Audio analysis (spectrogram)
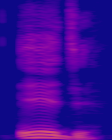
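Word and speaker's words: edge: बजट में देखें G से पहले D का लफ्ज़ आया, G से पहले D का लफ्ज़ और D क्या हुआ? साइलेंट हुआ। एज किनारा, गरज बैर दुश्मनी, ब्रिज पुल।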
